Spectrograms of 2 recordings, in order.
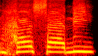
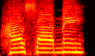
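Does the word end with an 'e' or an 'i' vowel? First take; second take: i; e. First: The final vowel is a clear 'i' sound. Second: The final vowel is an 'e' sound. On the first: The speaker calls it right. "membunyikan huruf I" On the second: The speaker calls it wrong. "salah posisi pengucapan hurufnya"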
